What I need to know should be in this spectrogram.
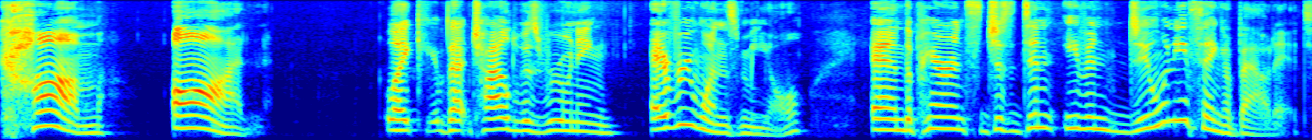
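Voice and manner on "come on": very loud, booming outburst. Speaker retells an adult in a restaurant reacting to a disruptive child: loud exclamation. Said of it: "he says very loudly for the entire restaurant to hear".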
